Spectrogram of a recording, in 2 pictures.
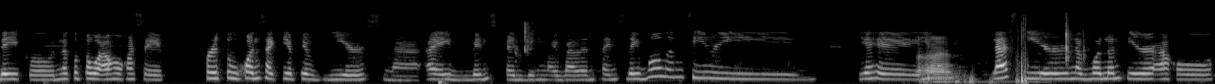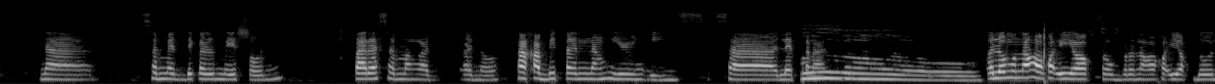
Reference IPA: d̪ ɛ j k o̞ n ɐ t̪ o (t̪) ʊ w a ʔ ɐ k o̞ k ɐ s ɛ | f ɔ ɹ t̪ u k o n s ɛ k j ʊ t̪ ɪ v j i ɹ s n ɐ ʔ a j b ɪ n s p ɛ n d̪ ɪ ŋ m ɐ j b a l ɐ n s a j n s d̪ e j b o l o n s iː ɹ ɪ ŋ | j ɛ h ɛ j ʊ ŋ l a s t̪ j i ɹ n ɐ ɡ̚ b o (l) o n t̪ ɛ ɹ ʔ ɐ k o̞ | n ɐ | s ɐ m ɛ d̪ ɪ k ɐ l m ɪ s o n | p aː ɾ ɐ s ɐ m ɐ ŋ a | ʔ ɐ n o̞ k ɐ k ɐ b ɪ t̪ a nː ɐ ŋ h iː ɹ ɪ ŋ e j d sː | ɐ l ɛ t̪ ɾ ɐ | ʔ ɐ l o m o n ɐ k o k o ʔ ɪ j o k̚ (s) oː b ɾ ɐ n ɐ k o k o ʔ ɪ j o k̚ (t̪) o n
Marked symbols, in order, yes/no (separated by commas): yes, yes, yes, no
